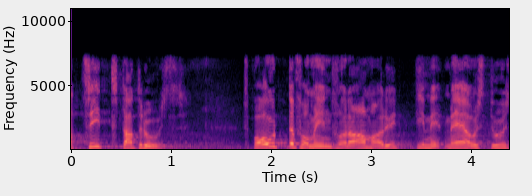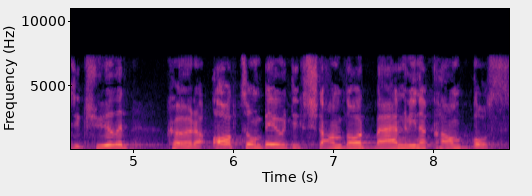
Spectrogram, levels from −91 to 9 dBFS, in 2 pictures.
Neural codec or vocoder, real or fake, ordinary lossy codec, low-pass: codec, 16 kHz, 8 kbps, FunCodec, trained on LibriTTS, 25 frames a second; fake; none; 7.2 kHz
